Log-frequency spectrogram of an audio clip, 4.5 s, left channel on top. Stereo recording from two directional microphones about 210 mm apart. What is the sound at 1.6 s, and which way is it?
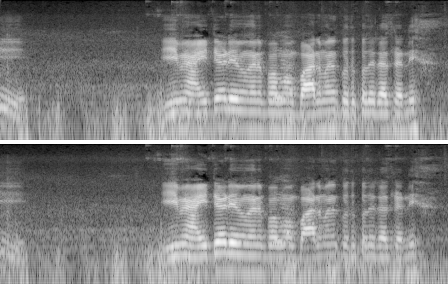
A man's voice, 15° left (ahead or behind).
